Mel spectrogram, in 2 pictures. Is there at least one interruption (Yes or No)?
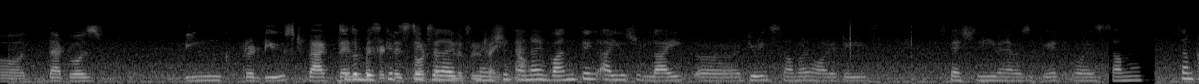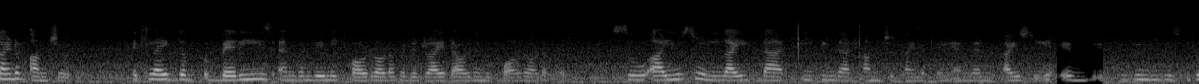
Yes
